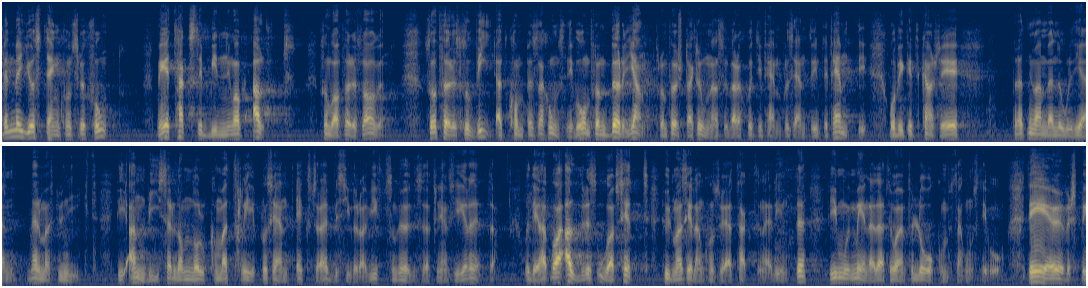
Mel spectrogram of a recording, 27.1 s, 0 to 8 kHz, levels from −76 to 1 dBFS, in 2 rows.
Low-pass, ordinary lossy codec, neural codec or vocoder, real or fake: none; none; none; real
